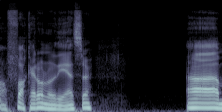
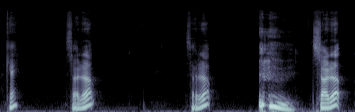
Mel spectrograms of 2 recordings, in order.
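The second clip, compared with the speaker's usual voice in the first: ordinary talk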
